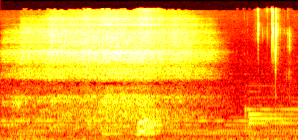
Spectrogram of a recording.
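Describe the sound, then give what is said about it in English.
A long, deep inhale through the nose at the start of a meditation: a steady, breathy rush of air that holds for about two seconds and then cuts off, followed by a quieter, brief tonal sound. “Let's begin this meditation by taking big inhale in through your nose”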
